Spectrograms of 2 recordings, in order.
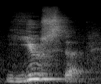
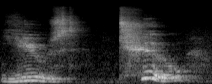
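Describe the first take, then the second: First: The two words are blended into one. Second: The two words are said separately and fully. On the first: "we're going to say used to" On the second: "Instead of saying used to"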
